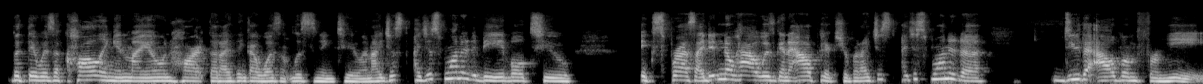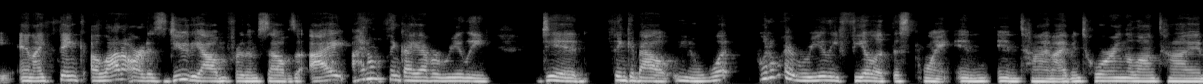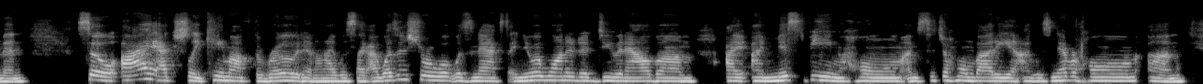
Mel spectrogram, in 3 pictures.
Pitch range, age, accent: 150-190 Hz, 30-49, American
